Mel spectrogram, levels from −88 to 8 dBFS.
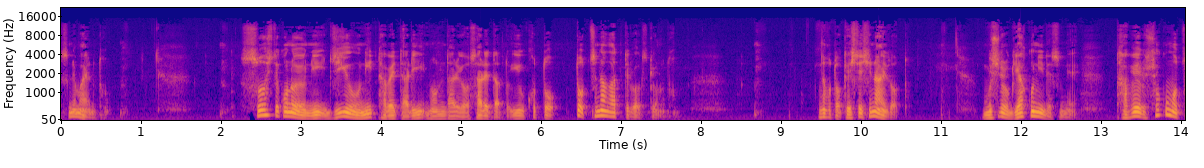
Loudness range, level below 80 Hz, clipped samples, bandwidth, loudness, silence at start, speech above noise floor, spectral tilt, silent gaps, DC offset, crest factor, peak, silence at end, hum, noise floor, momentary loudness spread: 6 LU; -52 dBFS; under 0.1%; 14 kHz; -19 LUFS; 0 s; 35 dB; -4.5 dB/octave; none; under 0.1%; 20 dB; 0 dBFS; 0 s; none; -54 dBFS; 20 LU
